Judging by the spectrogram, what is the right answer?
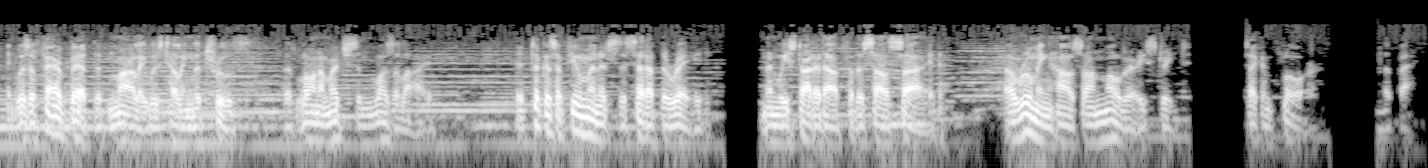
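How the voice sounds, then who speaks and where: A gruff police detective in a 1950s radio crime drama. His low voice is terse and commanding, whether narrating or pressing for answers. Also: moderate pace, highs cut off, music in the background. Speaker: lead actor and narrator. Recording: old 1950s radio broadcast.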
